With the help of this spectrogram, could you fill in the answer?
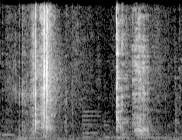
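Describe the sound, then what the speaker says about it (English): A knife coarsely chops carrots on a board, a few sharp cutting knocks spaced apart with light clatter between them, close and fairly quiet. "And we're just going to do a coarse chop."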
